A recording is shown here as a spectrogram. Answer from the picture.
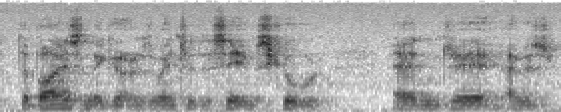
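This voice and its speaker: In a western Irish accent, a man at a medium pitch talks at a moderate pace, with audible room echo and noticeable background noise. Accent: Irish (west of Ireland). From Ireland, County Clare. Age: 80s+. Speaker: priest. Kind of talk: interview, life story.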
